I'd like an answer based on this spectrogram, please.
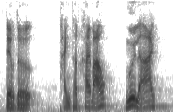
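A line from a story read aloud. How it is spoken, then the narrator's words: Stern shout. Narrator (Vietnamese): nghiêm nghị quát lên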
